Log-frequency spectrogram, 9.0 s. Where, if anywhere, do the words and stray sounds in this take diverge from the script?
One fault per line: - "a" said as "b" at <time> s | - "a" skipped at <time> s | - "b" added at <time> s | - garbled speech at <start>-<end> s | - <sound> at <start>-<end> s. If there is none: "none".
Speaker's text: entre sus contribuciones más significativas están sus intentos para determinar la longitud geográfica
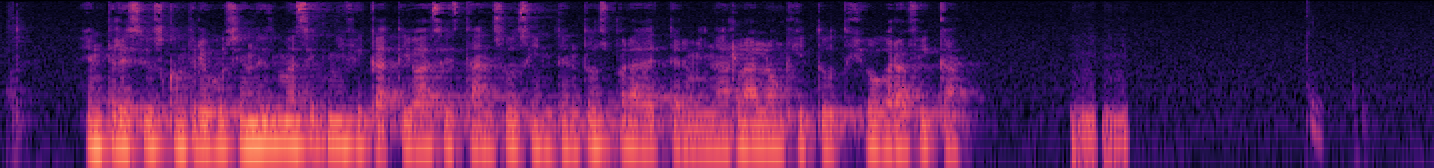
- laugh at 6.7-7.1 s
- chirp at 8.2-8.3 s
